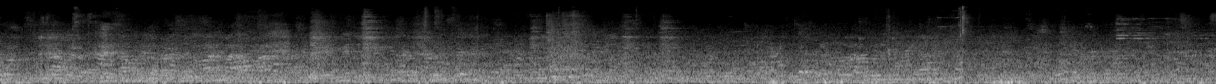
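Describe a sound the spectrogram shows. A crowd of men and women chatter nearby, outdoors.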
